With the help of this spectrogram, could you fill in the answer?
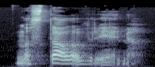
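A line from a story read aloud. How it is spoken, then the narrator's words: Solemn announcement. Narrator (Russian): торжественно объявил Камнесказ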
